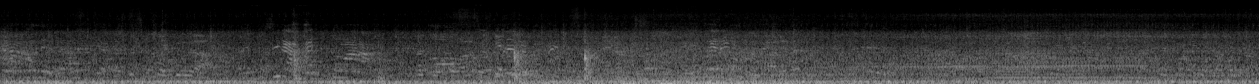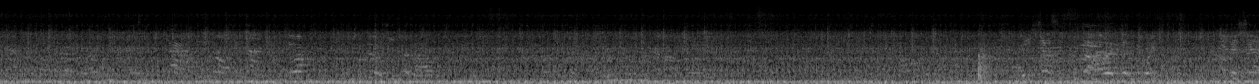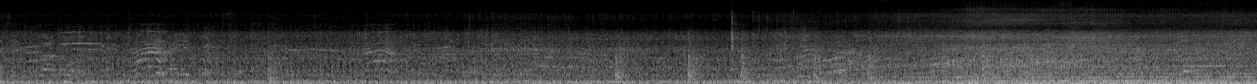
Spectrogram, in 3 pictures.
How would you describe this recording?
in the traditional market, Traffic sound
